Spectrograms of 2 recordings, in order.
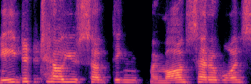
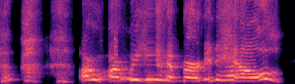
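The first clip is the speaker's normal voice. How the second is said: acted very high, very slow, drawn-out tearful sobbing; 11 semitones higher, 6 dB louder than usual. Retelling a mother's late phone call: imitating sobbing like a little girl. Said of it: "sobbing like a little girl".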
